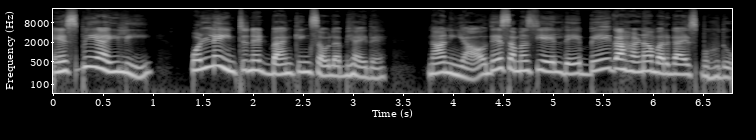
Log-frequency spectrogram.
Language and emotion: Kannada, happy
